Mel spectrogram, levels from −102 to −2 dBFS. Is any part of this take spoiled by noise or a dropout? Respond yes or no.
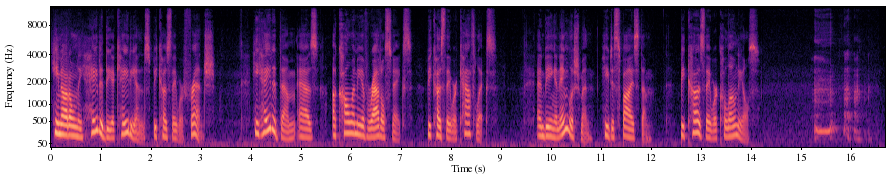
yes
